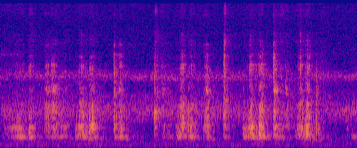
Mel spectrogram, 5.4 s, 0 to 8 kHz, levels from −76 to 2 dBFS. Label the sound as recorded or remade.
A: recorded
